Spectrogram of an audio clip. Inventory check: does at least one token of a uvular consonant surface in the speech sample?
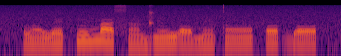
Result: no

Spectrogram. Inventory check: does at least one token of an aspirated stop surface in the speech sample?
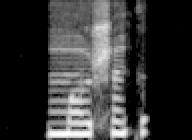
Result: no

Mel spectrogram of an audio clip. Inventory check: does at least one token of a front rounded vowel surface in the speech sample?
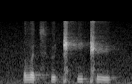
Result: yes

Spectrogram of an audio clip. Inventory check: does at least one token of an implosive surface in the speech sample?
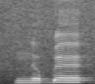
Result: yes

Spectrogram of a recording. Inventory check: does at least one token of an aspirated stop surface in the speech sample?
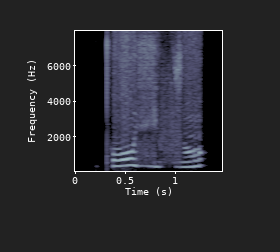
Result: yes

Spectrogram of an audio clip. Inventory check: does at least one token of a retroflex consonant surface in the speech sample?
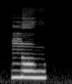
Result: no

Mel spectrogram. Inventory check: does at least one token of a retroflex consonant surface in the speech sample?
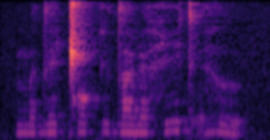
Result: yes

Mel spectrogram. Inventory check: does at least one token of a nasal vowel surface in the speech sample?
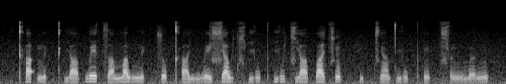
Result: yes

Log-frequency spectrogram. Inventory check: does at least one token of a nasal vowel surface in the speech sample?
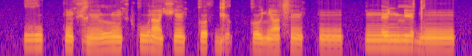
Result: yes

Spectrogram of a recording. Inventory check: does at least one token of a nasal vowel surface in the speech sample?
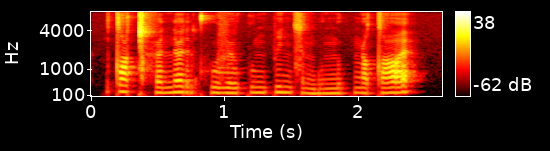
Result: no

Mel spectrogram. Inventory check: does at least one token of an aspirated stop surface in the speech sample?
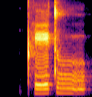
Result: yes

